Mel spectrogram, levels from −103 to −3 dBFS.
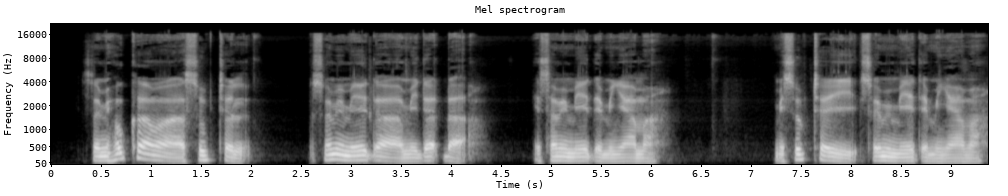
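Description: A listen through the speech reveals no technical faults in the signal at any point.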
